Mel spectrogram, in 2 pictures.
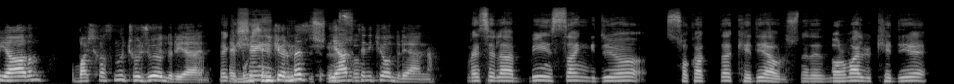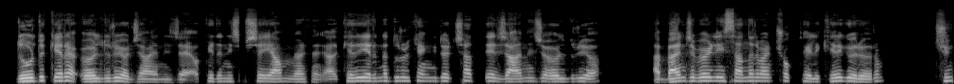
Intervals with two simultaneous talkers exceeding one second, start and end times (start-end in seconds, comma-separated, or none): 1.9-3.7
